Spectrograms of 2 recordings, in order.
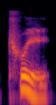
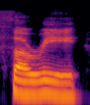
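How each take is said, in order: First: It begins with a plain t sound. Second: It begins with a th sound. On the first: The speaker calls it right. "It is tree with no H in there" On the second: The speaker calls it wrong. "because the th, three doesn't come through too well"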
